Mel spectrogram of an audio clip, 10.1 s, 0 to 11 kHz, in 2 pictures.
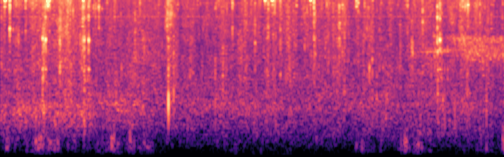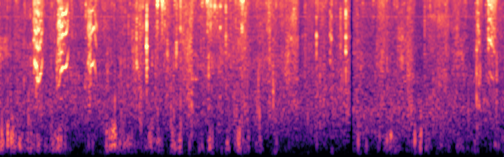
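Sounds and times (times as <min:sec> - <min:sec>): dog paws clicking on asphalt: 0:00.0 - 0:10.0
footsteps on asphalt: 0:00.0 - 0:10.0.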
